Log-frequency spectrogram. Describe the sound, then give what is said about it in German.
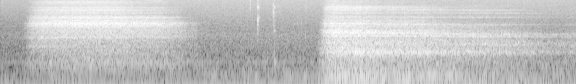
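A deep breath taken during a guided meditation. A long, airy breath lasts nearly two seconds, then after a short pause a louder, rougher breath follows and trails on to the end, with no talk. “Und wieder machst du einen tiefen Atemzug”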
